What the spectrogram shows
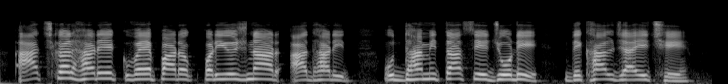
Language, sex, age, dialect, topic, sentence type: Magahi, male, 18-24, Northeastern/Surjapuri, banking, statement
